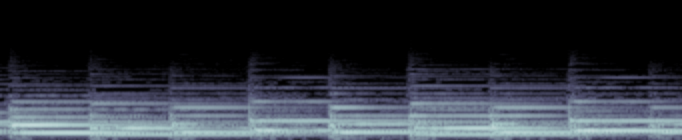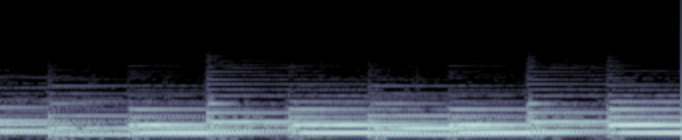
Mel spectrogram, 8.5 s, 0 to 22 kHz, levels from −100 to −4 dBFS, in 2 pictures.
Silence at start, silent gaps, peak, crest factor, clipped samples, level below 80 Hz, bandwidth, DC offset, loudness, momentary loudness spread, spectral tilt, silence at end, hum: 0 s; none; -12 dBFS; 12 dB; under 0.1%; -58 dBFS; 2.4 kHz; under 0.1%; -26 LUFS; 6 LU; -14.5 dB/octave; 0 s; none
